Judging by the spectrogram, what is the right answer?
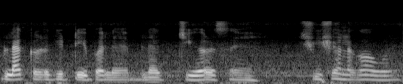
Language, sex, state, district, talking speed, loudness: Hindi, female, Bihar, West Champaran, 180 wpm, -20 LUFS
